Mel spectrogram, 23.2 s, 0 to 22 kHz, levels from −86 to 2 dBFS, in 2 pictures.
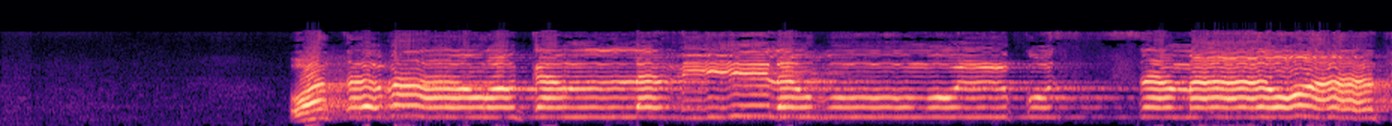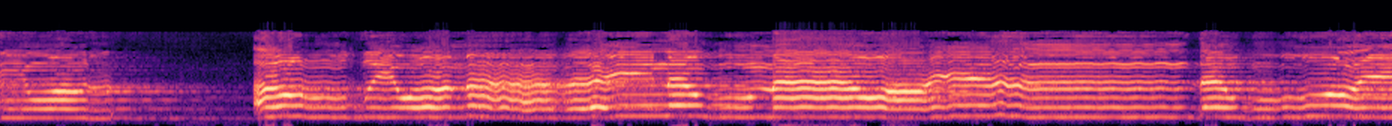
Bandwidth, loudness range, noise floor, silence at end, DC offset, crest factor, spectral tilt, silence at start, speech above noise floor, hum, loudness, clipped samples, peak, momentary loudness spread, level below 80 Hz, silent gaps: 8.4 kHz; 5 LU; -56 dBFS; 0 s; under 0.1%; 10 dB; -0.5 dB/octave; 2.4 s; 48 dB; none; -9 LUFS; 0.3%; 0 dBFS; 12 LU; -62 dBFS; none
